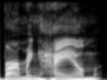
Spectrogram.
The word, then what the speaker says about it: Birmingham: So if you don't know about ERRA, ERRA is an American progressive metalcore band from Birmingham, Alabama, or BirmingHAM if you're American.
